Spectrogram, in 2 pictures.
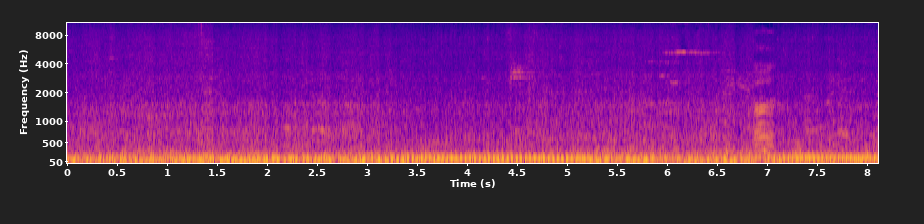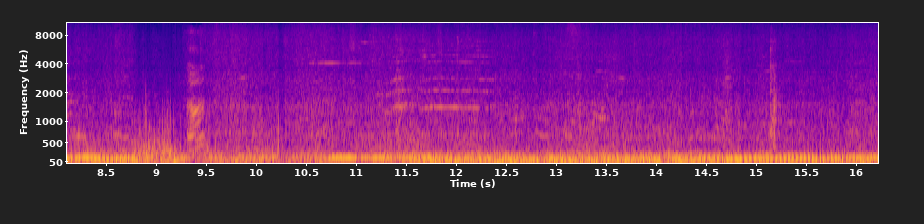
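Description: Steady low rumble of a motor vehicle's engine running close by at the roadside, dipping briefly about two-thirds of the way through, with faint voices in the background.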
